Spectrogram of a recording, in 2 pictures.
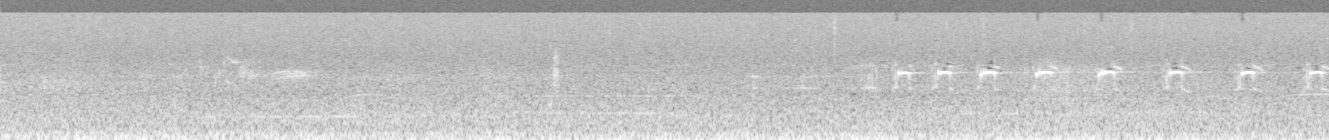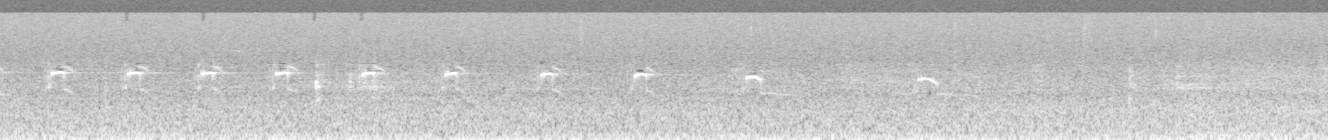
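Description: A bird calling a run of about twenty short high notes, roughly three a second, starting about four seconds in and slowing and trailing off near the end, over a steady low rumble.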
